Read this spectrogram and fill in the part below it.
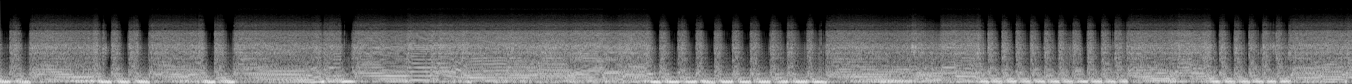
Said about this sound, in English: So it's just loud distortion, basically. Yeah. And it's kind of a 5150, I think like an original PV 5150 kind of an amp in here. Okay. With a noise gate and... a cabin, like a, I guess I have like probably a a Celestion kind of a cabinet speaker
